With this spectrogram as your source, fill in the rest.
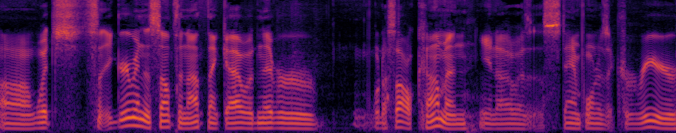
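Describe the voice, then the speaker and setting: With a strong Southern US accent, a man speaks at a moderate pace and with fairly even intonation. The sound is dry and close with no echo, on a very clean recording with a silent background. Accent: deep Southern. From Alabama. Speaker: lawn care business owner. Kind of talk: podcast interview. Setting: hotel room.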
